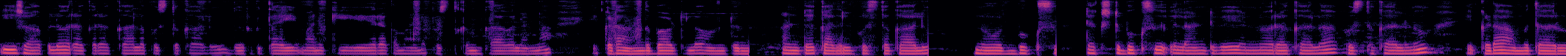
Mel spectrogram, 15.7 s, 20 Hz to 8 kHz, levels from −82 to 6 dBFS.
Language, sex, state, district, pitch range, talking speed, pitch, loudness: Telugu, female, Andhra Pradesh, Srikakulam, 155-170 Hz, 105 wpm, 160 Hz, -33 LUFS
